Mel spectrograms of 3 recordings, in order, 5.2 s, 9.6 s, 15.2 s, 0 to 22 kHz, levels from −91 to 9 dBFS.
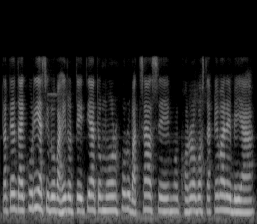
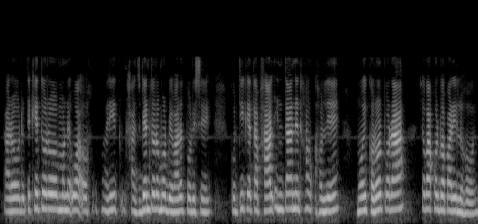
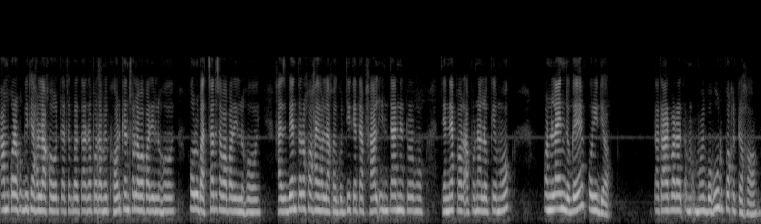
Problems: background sounds at intervals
